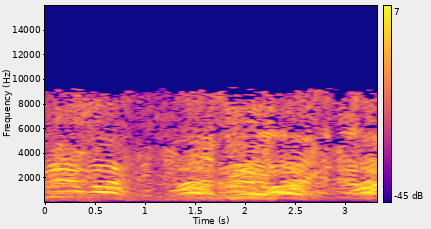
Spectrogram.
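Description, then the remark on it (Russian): A loud crowd chants «Открывай» ("Open up") in unison while rocking a police car, voices rising and falling in rhythmic swells roughly once a second, with overlapping shouts and a steady roar of many people underneath. “В соцсетях появилось много видеороликов, на которых видно, как собравшиеся скачивали полицейскую машину и скандировали «Открывай», решив, что в ней находится подозреваемый.”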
